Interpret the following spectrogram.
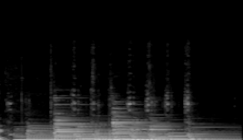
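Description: Keyboard sounding a held C major chord voicing, with some of the notes changing partway through; the chord rings on and fades near the end.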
